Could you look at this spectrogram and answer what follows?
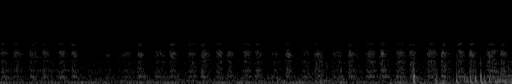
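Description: Samoyed dog panting softly in quick, even breaths, with a few soft knocks about four seconds in.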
